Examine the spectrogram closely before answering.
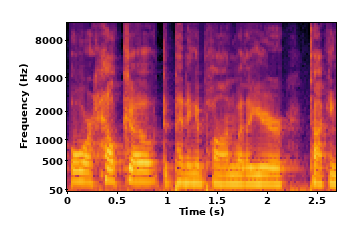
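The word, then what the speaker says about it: helkō: syllable of helkuo, and you can see the accent on the first syllable of helko. All right. So we're talking today about the Greek word helkuo or helko, depending upon whether you're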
